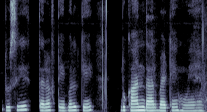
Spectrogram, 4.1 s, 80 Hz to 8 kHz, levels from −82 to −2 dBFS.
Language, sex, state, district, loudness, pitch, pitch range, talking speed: Hindi, female, Uttar Pradesh, Lalitpur, -21 LUFS, 225 Hz, 215-240 Hz, 115 wpm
